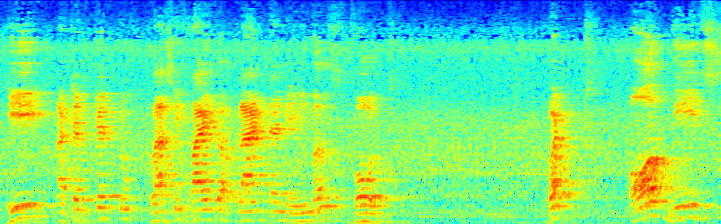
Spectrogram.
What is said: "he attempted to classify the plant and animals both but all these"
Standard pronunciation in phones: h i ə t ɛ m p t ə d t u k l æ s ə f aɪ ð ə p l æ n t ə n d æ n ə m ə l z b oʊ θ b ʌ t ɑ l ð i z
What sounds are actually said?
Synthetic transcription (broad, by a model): h i ə t ɛ m p t ə d t u k l æ s ə f aɪ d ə p l æ n t ə n d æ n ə m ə l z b oʊ t b ʌ t ɑ l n i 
